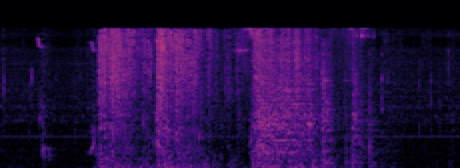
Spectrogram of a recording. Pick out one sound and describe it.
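A pickaxe strikes a hard surface with sharp thuds.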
